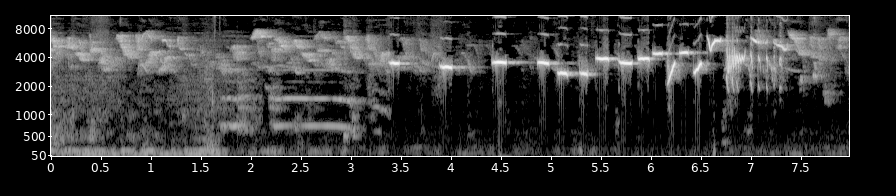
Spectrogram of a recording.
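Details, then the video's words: Brown shrike calling, used as a lure for birds: soft chatter, then a quick series of clipped, high whistled notes stepping slightly up and down, ending in harsher bursts. "Jongkangan/Cingcoang coklat untuk pancingan burung anda"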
